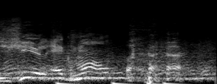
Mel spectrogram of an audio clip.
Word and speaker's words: Gilles Eggman: Behind him is number 64, who is Gilles Eggman, the French rider, so I should pronounce that Gilles Eggman.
